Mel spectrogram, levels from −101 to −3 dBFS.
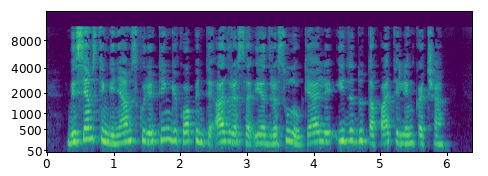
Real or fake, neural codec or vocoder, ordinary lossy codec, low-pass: real; none; MP3, 48 kbps; 14.4 kHz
